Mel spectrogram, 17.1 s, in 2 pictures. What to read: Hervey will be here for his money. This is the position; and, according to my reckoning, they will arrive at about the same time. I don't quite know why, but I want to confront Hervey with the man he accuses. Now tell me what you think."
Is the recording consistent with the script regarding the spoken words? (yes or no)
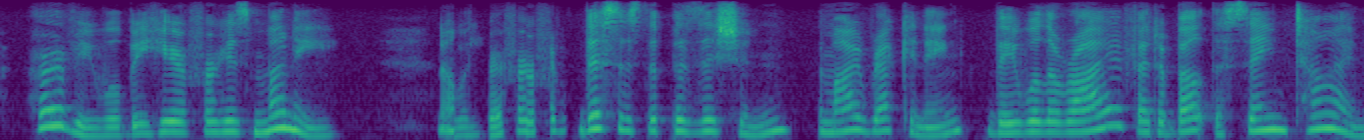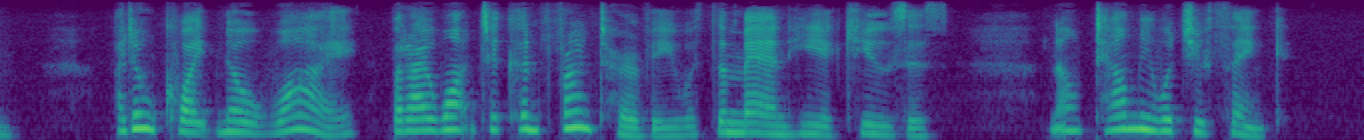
no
